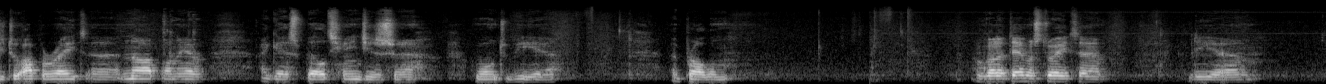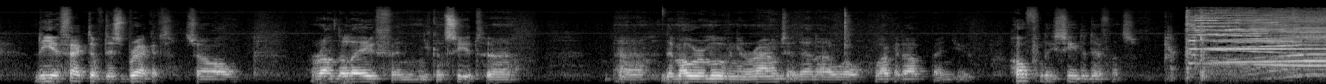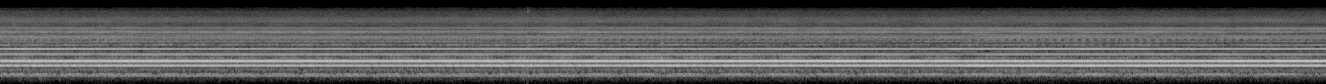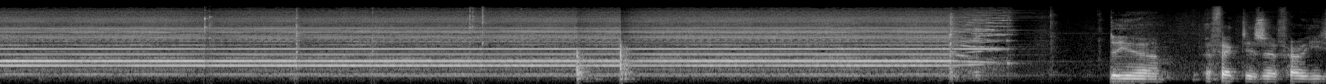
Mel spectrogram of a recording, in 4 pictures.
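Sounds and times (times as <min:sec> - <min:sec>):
electric motor whine: 0:25.1 - 0:50.1.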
